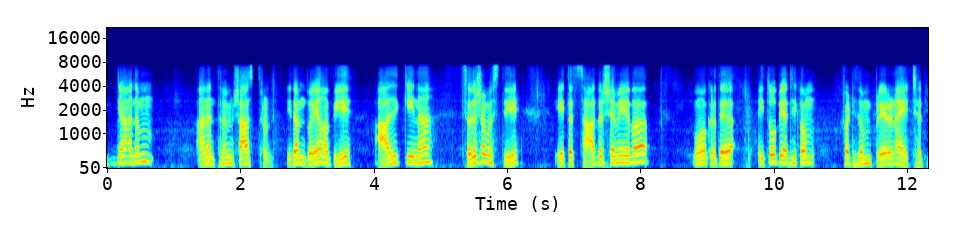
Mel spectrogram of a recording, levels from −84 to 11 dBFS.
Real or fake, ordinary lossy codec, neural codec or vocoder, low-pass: fake; none; codec, 16 kHz, 0.7 kbps, FocalCodec; 7.2 kHz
